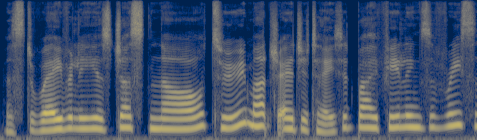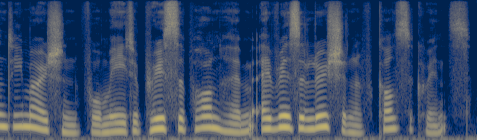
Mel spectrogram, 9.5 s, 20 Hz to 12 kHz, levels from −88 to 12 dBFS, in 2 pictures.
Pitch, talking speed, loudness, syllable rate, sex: 210 Hz, 145 wpm, -18 LUFS, 4.2 syllables/s, female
